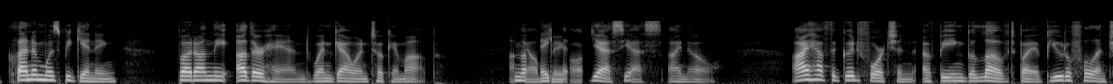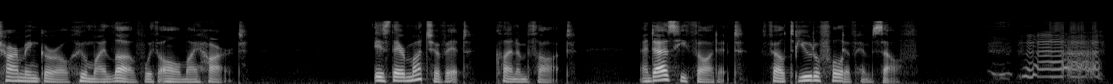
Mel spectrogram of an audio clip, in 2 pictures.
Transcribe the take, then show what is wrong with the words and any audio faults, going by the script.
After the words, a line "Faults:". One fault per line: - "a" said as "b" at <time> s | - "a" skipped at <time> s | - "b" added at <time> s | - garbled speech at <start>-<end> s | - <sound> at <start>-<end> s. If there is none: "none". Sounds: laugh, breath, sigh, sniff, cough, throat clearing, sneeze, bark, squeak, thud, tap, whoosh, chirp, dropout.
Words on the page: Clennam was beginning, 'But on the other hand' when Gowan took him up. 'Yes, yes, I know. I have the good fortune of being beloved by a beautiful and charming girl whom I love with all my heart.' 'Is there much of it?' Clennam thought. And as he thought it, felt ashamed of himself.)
Clennam was beginning, 'But on the other hand' when Gowan took him up. [garbled] 'Yes, yes, I know. I have the good fortune of being beloved by a beautiful and charming girl whom I love with all my heart.' 'Is there much of it?' Clennam thought. And as he thought it, felt beautiful of himself.)
Faults:
- garbled speech at 5.1-5.8 s
- "ashamed" said as "beautiful" at 19.0 s
- breath at 21.0-22.2 s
